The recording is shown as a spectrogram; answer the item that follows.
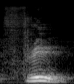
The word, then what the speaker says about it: through: Then we have the same spelling in through. And that cluster is now pronounced as U.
